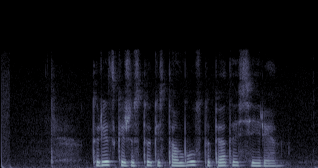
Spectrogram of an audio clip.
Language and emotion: Russian, neutral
